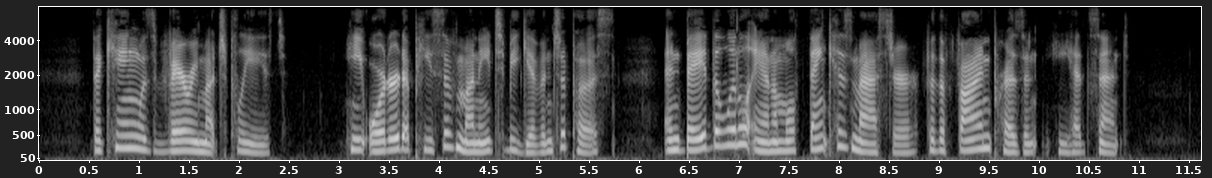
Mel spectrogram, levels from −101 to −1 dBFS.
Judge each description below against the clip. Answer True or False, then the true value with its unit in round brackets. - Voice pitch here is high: True (195 Hz)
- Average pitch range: True (4.4 semitones)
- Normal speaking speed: True (165 wpm)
